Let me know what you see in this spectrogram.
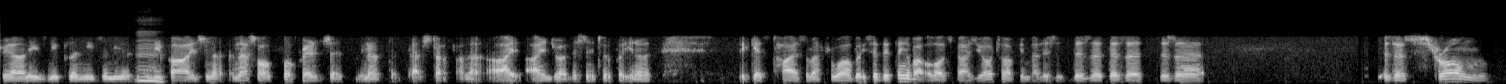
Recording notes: A phone interview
